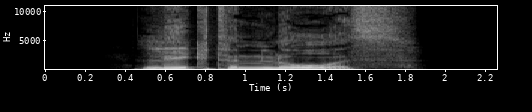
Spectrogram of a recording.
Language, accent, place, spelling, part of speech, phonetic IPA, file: German, Germany, Berlin, legten los, verb, [ˌleːktn̩ ˈloːs], De-legten los.ogg
- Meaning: inflection of loslegen: 1. first/third-person plural preterite 2. first/third-person plural subjunctive II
